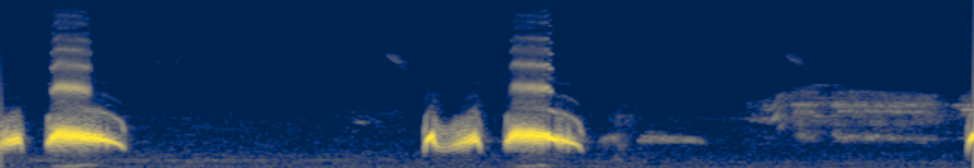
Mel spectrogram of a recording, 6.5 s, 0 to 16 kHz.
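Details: Decoy male spotted dove cooing to provoke fights and to call a mate: two phrases about 3 seconds apart, each a doubled lead note and a loud, full, falling coo. Soft, low, humming tones and a faint, thin whistle follow.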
